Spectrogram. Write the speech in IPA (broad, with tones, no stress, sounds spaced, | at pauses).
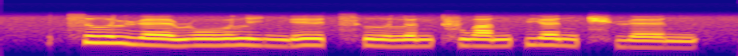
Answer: t͡s ɹ̩˦ l ɥ ɛ˨˩ ɻ o˨˦ ʊ̯ l i˨˩ ŋ e˥˨ ɪ̯ t͡sʰ ɹ̩˨˩ l ə˨˦ n ʈ͡ʂ w a˨˦ n p j ɛ˥˨ n t͡ɕʰ ɥ ɛ˨˩ n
